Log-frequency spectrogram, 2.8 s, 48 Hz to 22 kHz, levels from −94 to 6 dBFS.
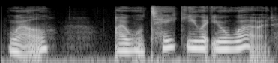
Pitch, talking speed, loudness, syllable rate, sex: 185 Hz, 170 wpm, -15 LUFS, 3.9 syllables/s, female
